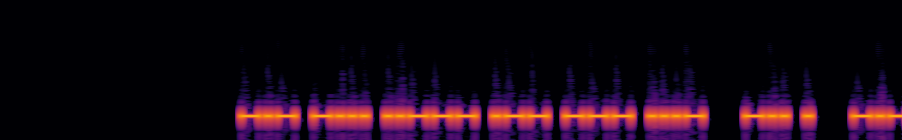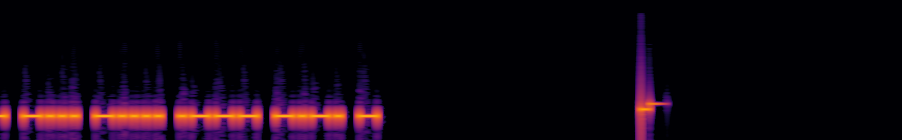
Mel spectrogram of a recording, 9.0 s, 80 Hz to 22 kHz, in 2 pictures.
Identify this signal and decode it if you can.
Morse code, heard as a keyed tone, about 40 wpm, 700 Hz. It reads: KB2WOV DE KB6JCT
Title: USA Callsign DE Callsign - 6 Characters - 40wpm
